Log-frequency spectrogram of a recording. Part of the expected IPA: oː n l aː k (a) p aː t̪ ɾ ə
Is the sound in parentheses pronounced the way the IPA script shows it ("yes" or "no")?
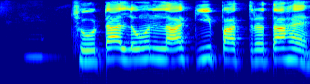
no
